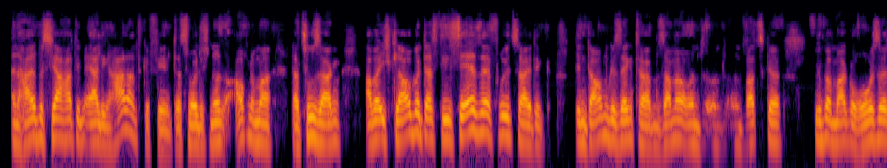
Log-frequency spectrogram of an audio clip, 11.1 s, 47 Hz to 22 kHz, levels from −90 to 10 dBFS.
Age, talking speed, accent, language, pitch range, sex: 50-69, 195 wpm, German, German, 120-140 Hz, male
